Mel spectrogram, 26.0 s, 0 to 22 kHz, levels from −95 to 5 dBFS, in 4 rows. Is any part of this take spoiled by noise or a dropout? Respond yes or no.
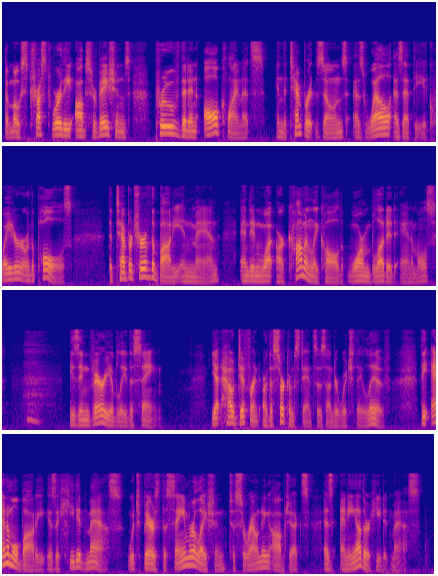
yes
